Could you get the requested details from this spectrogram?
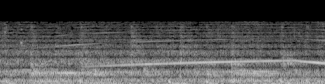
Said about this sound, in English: But at the last second, the van speeds up and the ambulance cannot make a strong hit. The van, which has more horsepower, easily gets away from the SWAT team.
